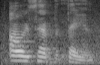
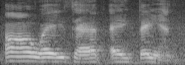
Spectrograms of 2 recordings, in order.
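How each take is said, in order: First: Said in the usual way. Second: "Always have a fan" drawn out slowly; measured, deliberate emphasis; slow emphatic repeat. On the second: Real, not acted. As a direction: spell out the advice slowly, word by word.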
